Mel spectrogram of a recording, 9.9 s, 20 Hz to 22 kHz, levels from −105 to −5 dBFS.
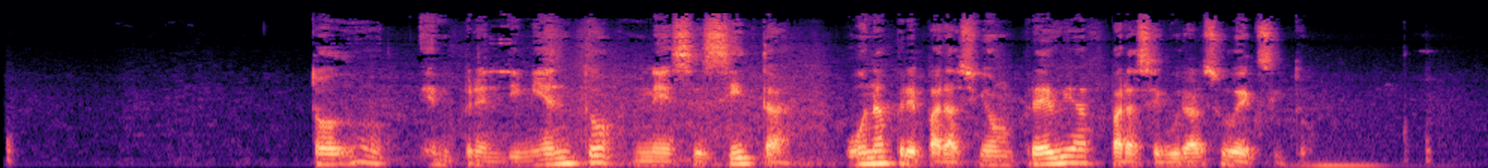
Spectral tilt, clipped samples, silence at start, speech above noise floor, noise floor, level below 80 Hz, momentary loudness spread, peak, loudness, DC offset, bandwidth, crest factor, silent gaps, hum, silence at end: -4.5 dB/octave; under 0.1%; 2.1 s; 52 dB; -71 dBFS; -60 dBFS; 16 LU; 0 dBFS; -19 LUFS; under 0.1%; 16 kHz; 20 dB; none; none; 0.85 s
